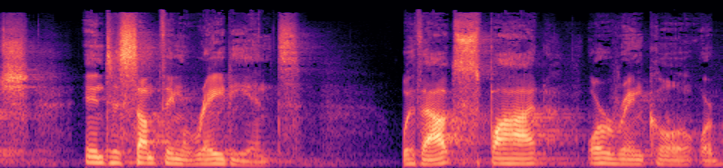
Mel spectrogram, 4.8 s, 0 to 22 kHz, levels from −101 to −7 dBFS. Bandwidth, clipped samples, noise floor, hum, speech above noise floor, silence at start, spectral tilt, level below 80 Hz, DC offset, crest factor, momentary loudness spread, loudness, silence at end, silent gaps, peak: 17.5 kHz; under 0.1%; -56 dBFS; none; 35 dB; 0 s; -3 dB/octave; -58 dBFS; under 0.1%; 22 dB; 14 LU; -20 LUFS; 0 s; none; 0 dBFS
